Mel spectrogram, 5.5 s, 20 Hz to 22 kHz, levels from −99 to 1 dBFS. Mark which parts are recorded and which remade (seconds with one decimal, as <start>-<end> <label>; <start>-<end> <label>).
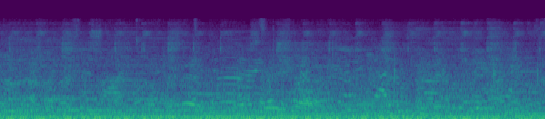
0.0-5.5 recorded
